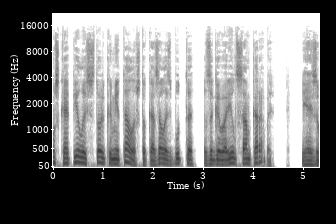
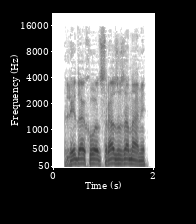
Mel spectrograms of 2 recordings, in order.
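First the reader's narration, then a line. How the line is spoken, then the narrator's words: Booming through speaking tube. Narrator (Russian): прогудела из переговорной трубы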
